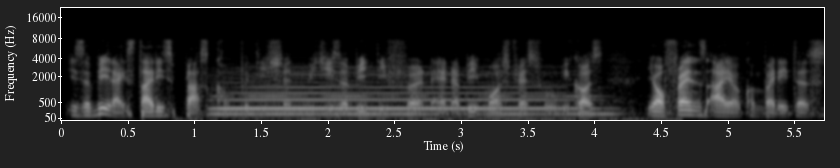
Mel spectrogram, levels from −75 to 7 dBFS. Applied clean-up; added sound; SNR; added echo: none; Bowed string instrument; 4 dB; none.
